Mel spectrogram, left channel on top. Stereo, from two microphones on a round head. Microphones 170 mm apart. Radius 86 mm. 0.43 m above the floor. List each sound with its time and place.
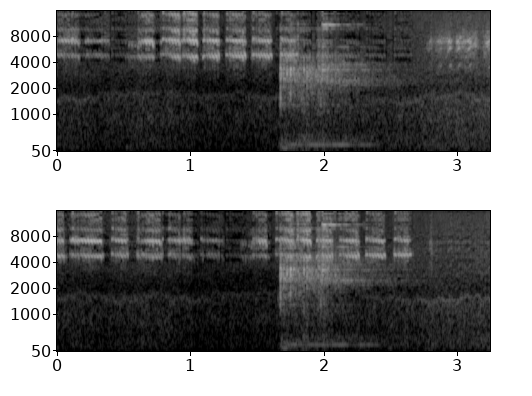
1.7 s keys jangling: 15° right (ahead or behind), 3.5 m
